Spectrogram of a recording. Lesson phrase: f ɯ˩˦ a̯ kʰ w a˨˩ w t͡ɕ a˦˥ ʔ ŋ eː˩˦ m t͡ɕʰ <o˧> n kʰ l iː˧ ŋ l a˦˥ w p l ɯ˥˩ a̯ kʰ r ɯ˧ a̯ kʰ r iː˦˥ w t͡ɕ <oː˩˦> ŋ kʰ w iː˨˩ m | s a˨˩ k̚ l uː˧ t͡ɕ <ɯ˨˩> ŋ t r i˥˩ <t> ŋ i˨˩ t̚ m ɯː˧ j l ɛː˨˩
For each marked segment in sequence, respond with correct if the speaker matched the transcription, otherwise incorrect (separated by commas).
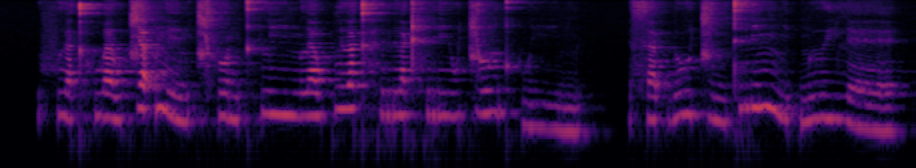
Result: incorrect, incorrect, incorrect, incorrect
